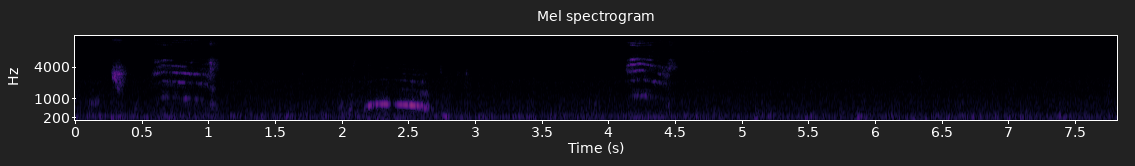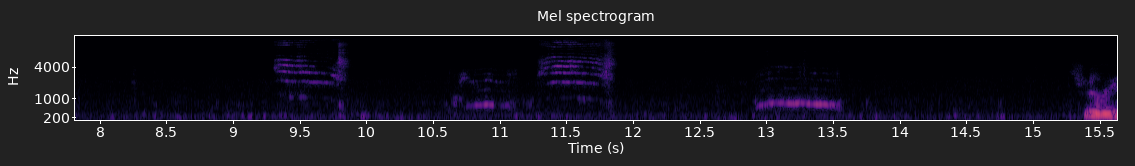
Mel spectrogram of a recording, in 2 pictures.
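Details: Kittens from a litter of six born August 29th to a family pet, now fostered, at bedtime: several short high-pitched kitten meows scattered across the stretch, some rising and falling, with quiet gaps between.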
